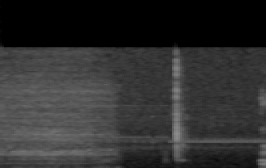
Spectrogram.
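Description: A man's soft breathy exhale with a faint trace of voice, then a single sharp click about a second later.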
